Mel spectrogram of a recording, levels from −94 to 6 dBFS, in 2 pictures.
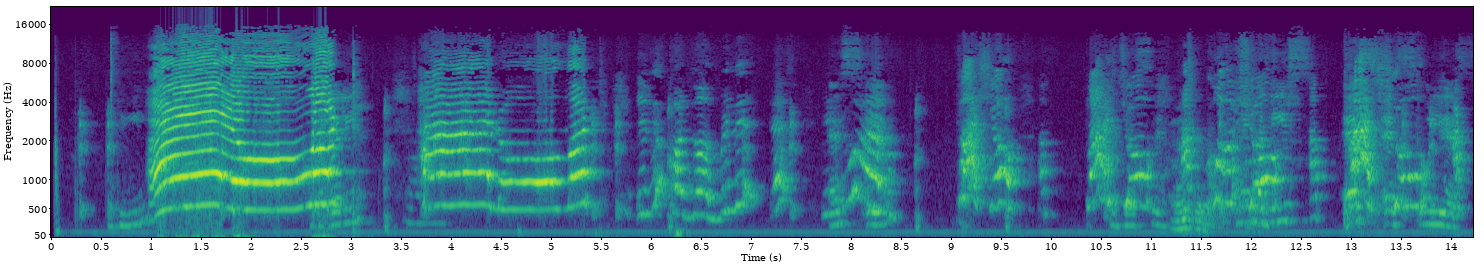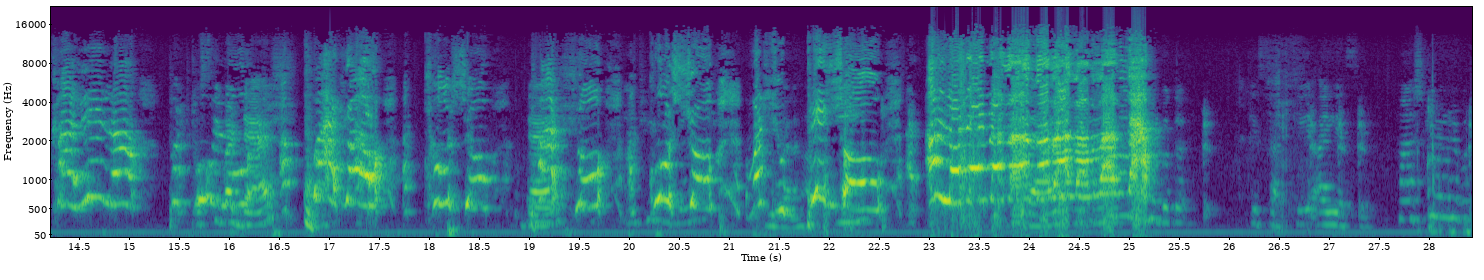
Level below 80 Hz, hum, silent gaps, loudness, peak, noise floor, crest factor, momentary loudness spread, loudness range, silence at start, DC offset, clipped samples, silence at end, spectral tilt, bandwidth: -50 dBFS; none; none; -10 LUFS; 0 dBFS; -46 dBFS; 14 dB; 21 LU; 15 LU; 0.05 s; under 0.1%; 0.1%; 0 s; 0 dB/octave; 16.5 kHz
